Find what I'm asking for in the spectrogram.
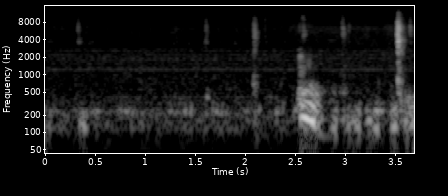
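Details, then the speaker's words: Tronxy X1 3D printer extruder trying to push filament with no print output: sporadic uneven sharp clicks about one a second; extruder gear skipping against a clogged hot end, later cleared of stuck cold material. "Right, that doesn't seem like it's gonna work. And you can hear it clicking. Maybe I put something together wrong. Maybe it's clogged."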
